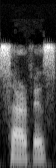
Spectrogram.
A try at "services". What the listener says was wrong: Services. Remember to put the S on there.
